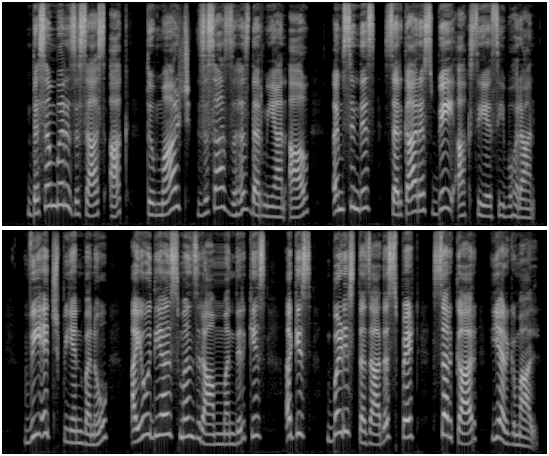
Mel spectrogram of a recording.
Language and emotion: Kashmiri, neutral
